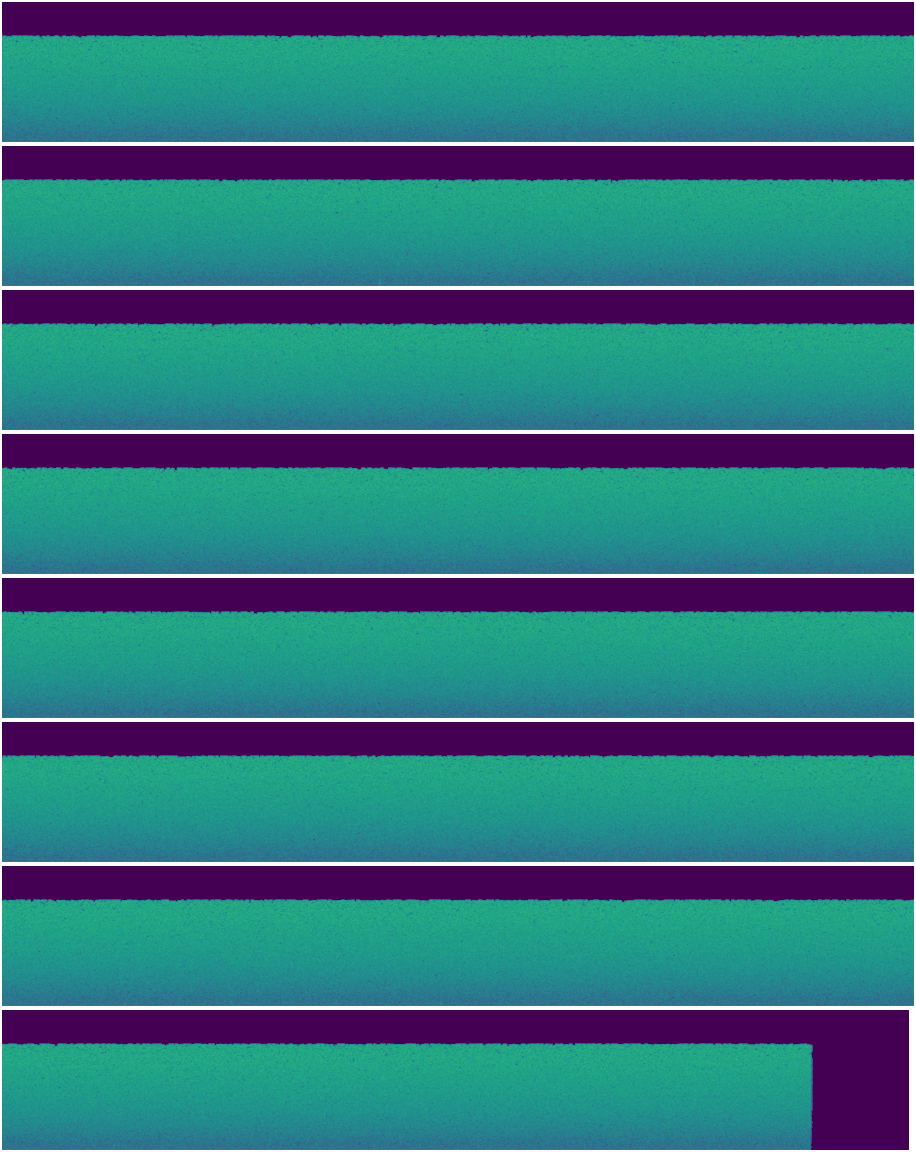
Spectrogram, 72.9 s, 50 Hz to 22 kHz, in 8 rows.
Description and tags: TAPE HISS Tandberg TCD 310 B
Cassette tape noise recorded by playing empty cassette. Route thru a Summit Audio 2BA-221. No processing. Played on a Tandberg TCD 310.
<3
noise, cassette-tape, hiss, static, ground, tape, cassette, hum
